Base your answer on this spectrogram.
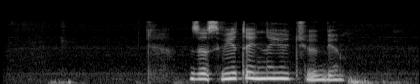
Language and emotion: Russian, neutral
